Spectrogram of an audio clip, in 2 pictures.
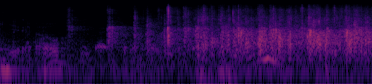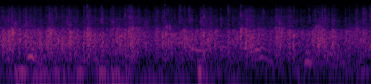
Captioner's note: audience applauding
